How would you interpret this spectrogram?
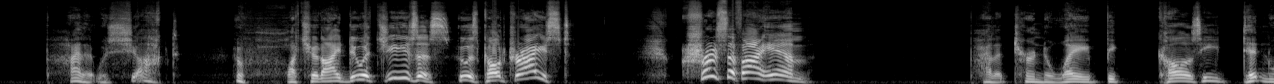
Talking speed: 100 wpm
